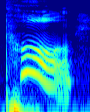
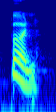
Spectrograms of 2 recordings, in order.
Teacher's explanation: a lot of an audible release of air happens on the p and you don't get that in the French version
